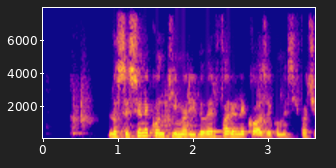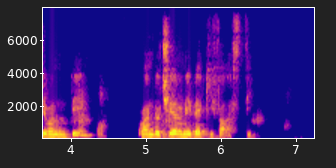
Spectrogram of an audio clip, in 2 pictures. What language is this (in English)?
Italian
